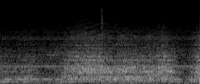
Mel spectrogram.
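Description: Drawn wire sliding through the rollers of an ultrasonic transducer holder, a steady rubbing, rolling noise. Two faint clicks about a second in come from relays in the test box, the relays that trigger a flaw marker.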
